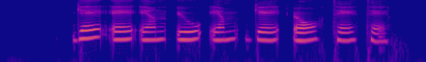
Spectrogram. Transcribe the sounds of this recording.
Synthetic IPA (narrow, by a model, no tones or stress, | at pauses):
ɡeːeːʔɛnʉːʔɛmɡeːʔoːt̪ʰeːt̪ʰeː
